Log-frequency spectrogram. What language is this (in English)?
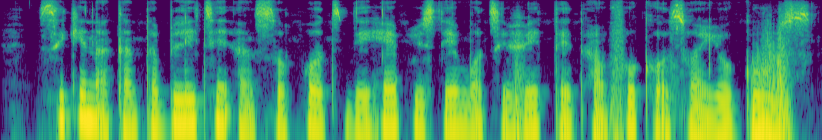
Nigerian Pidgin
